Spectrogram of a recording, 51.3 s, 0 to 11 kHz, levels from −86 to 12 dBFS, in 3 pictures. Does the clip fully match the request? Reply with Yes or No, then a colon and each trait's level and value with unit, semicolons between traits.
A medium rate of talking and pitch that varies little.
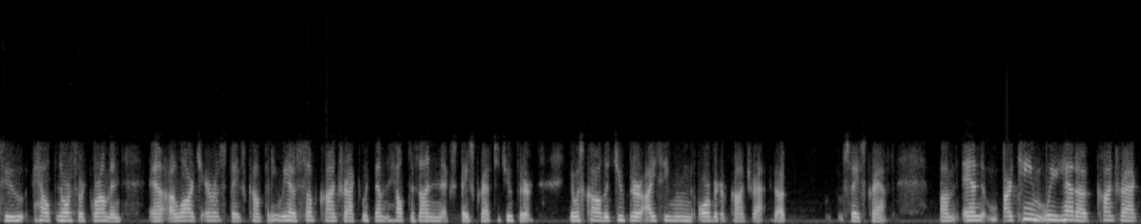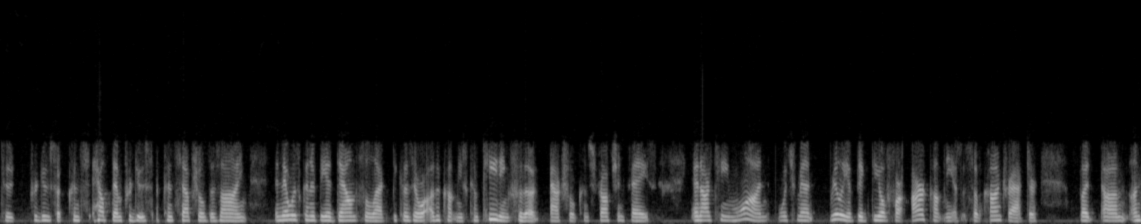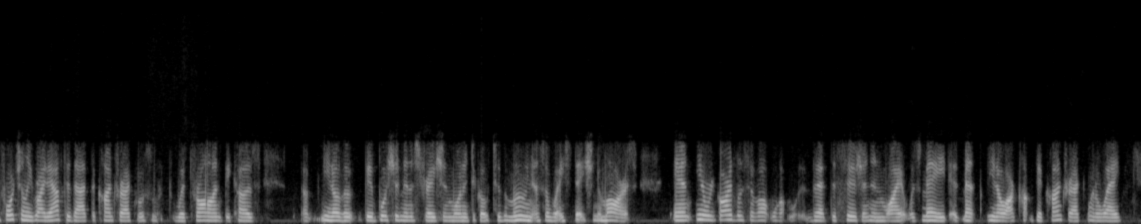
Yes: average, 165 wpm; narrow, 1.8 semitones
